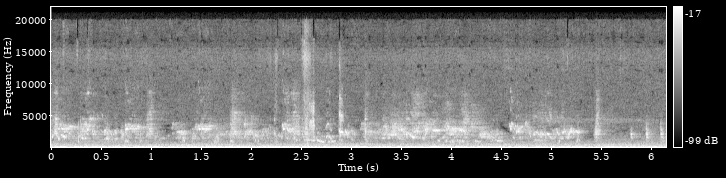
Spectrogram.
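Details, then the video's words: A happy budgie chirps nonstop, a dense chattering warble of squeaky tweets and brief harsh squawks packed closely together, with a steady low background hum. "Happy budgie chirping sound"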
